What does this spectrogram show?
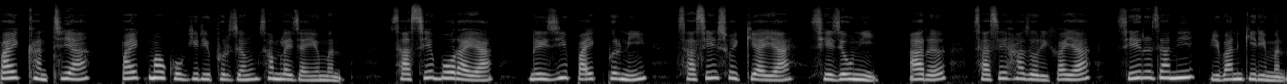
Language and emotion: Bodo, neutral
